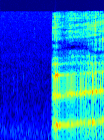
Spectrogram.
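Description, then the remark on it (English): A voice imitates a burp on command: one loud, drawn-out croaking belch that starts abruptly after a brief near-silence and holds steady to the end. “That was fake. It was completely fake. I cannot burp.”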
